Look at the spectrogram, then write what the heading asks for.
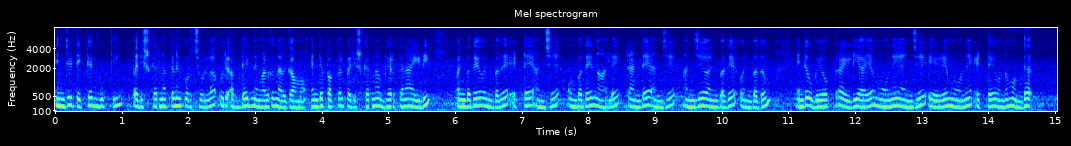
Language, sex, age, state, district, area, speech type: Malayalam, female, 30-45, Kerala, Idukki, rural, read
